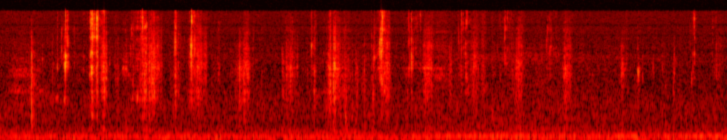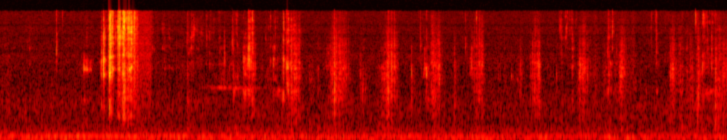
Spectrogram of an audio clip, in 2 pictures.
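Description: A person biting and chewing crunchy tortilla chips close to the microphone, with many short crunches throughout and a louder bite crunch about ten seconds in.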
